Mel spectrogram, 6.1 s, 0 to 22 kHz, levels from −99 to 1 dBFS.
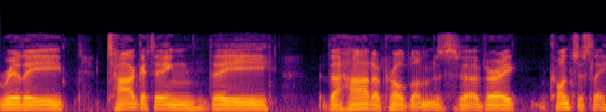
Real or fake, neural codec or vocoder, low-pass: fake; codec, 16 kHz, 8 kbps, FunCodec, trained on LibriTTS, 25 frames a second; 7.2 kHz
